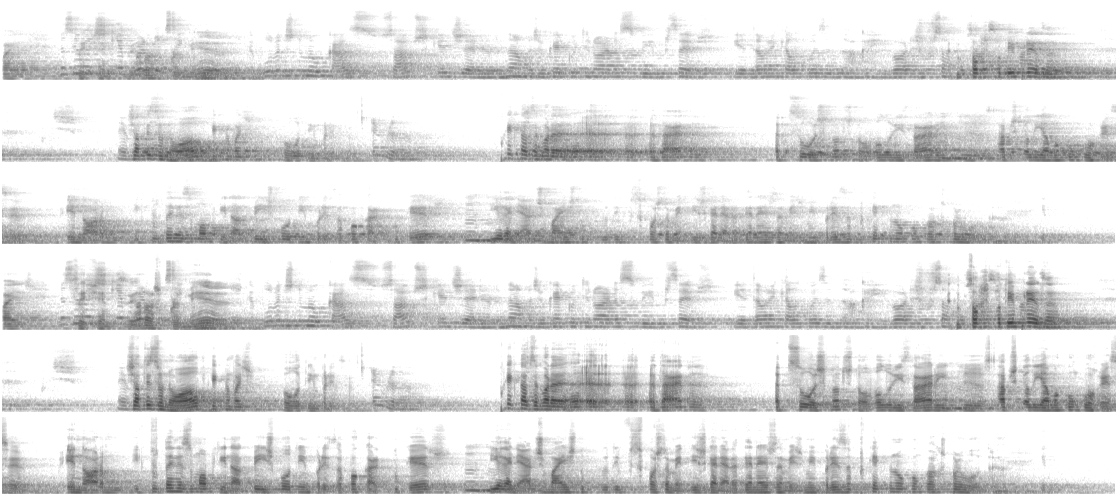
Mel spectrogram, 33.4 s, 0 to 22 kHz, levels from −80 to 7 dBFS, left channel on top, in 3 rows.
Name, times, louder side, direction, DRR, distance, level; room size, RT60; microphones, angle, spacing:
voice 1, 0.2-2.1 2.5-9.8 10.2-10.3 11.0-11.3 11.6-11.9 12.3-12.7 14.8-15.3 16.1-16.3 20.5-21.1 26.9-27.4 32.4-32.7, right 1 dB, 15° right, 3 dB, 0.9 m, -39 dB
voice 2, 0.8-2.3 9.6-10.6 12.4-13.6 13.9-14.5 16.2-18.2 19.0-26.1 26.3-26.7 27.1-32.3, right 4 dB, 85° right, 11 dB, 0.5 m, -28 dB
12.0 x 8.8 x 4.3 m, 2.7 s
head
